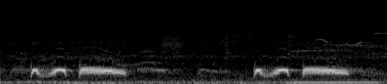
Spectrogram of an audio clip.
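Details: Trapping-lure dove call given twice: two quick rounded coos and a longer quavering, gently falling coo, separated by a short pause with a soft fainter coo and low hum.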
